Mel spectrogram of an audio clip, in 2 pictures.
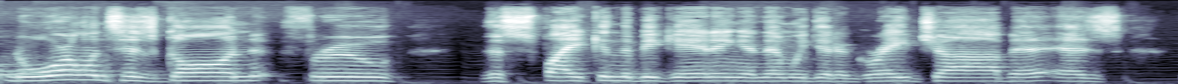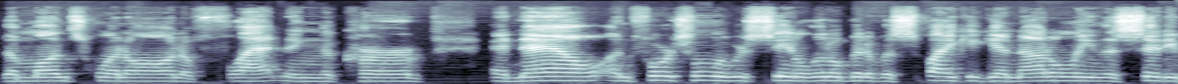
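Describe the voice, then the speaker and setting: Higher-voiced man hosting a broadcast interview. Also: little pitch movement, moderate pace, faint music behind. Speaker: podcast host, sports play-by-play announcer.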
